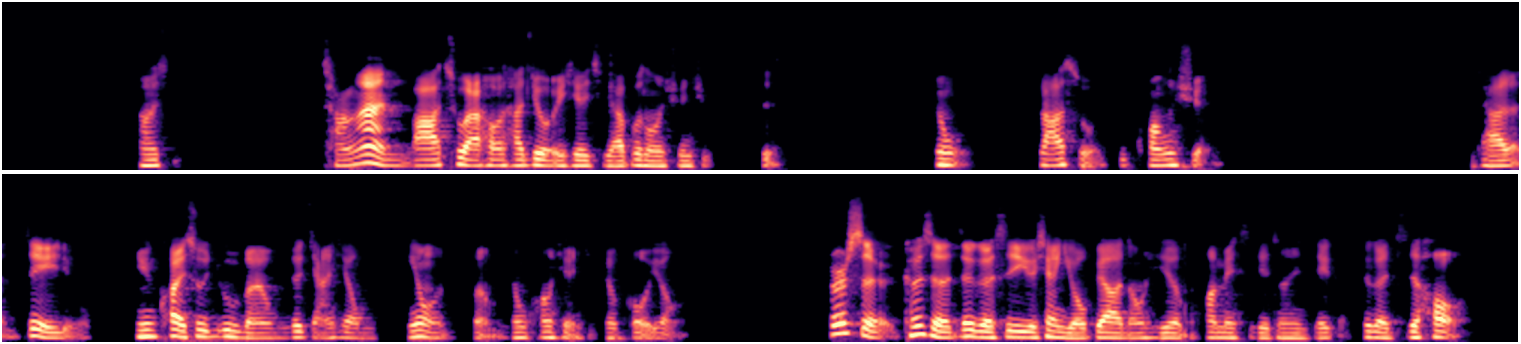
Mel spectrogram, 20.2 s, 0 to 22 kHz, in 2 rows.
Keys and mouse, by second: 2.4-5.5 drag, 6.1-8.7 drag, 9.2-12.3 drag, 13.9 click, 14.8 click, 16.1-20.2 drag.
